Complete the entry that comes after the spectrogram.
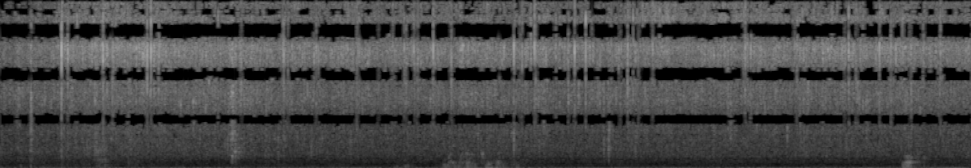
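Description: Meat sizzling and crackling in a wok over a propane burner, a steady hiss full of fine pops, with a steady low hum underneath.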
